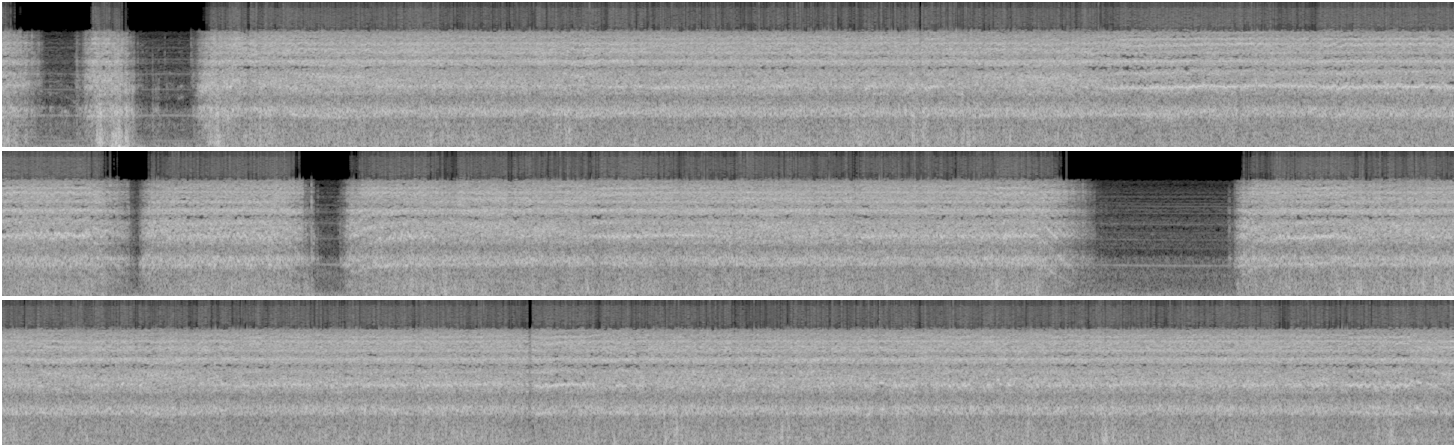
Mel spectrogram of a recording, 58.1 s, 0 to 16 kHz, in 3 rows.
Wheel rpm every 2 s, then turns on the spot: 70, 120, 230, 230, 230, 230, 230, 220, 220, 210, 140, 150, 180, 230, 230, 230, 170, 10, 180, 220, 230, 230, 240, 220, 230, 230, 230, 230, 230.
20-22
